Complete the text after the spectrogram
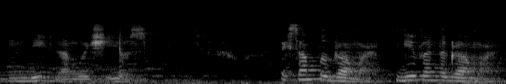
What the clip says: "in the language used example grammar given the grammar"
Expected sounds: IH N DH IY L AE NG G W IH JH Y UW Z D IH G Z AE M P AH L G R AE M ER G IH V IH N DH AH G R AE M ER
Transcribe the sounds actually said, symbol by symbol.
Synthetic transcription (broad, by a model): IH N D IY L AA NG G W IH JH Y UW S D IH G S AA M P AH L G R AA M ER G IH V IH N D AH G R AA M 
